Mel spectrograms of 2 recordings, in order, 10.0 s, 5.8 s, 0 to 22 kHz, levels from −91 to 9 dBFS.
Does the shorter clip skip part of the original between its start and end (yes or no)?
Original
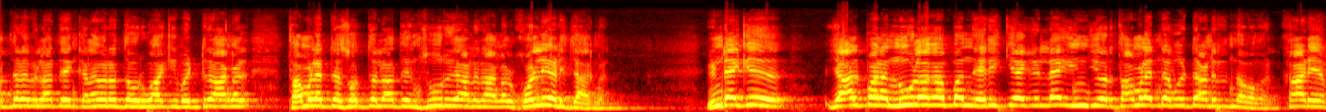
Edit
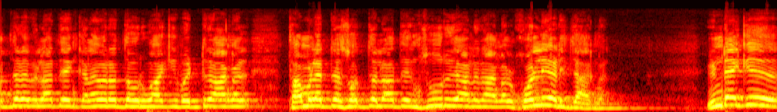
no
